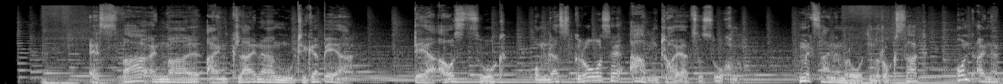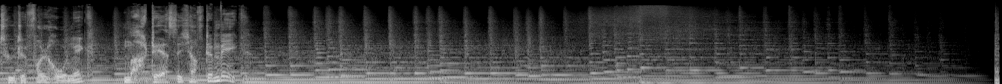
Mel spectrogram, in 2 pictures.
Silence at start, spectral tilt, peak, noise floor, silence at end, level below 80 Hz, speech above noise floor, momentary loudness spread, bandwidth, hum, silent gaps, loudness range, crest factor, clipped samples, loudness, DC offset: 0.15 s; -5 dB/octave; -2 dBFS; -48 dBFS; 0.05 s; -30 dBFS; 33 dB; 15 LU; 19.5 kHz; none; none; 13 LU; 14 dB; under 0.1%; -16 LUFS; under 0.1%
